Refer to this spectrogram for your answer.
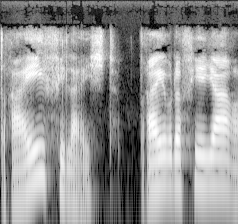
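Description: A normal speaking voice from a woman at a medium pitch, with ordinary pitch variation. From East Germany, Saxony-Anhalt (Quedlinburg). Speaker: interviewee, mother of the host. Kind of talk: personal life story interview.

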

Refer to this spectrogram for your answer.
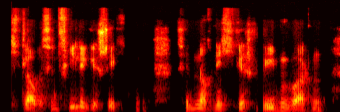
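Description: A man's voice comes through dry and close, without any echo. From Germany. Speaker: journalist. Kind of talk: interview. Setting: video call. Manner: hesitant, many fillers.

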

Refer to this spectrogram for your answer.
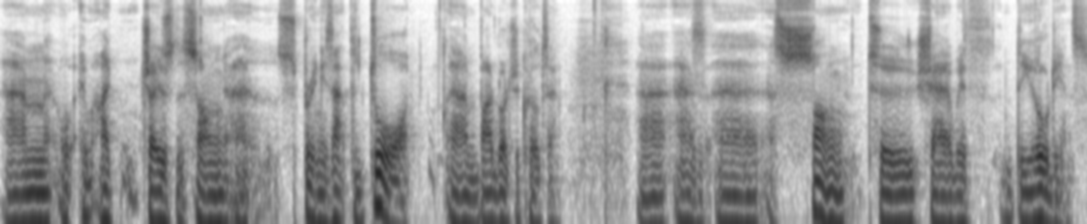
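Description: A man talks at a very slow pace in a very deep, low, somewhat breathy voice. His intonation stays fairly even, with long, frequent pauses. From northern England. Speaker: pediatric hepatologist. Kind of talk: interview. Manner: halting, many fillers.

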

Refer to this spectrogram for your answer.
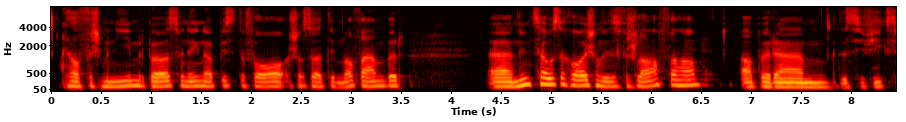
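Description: The speaker has an ordinary speaking voice. Fairly even intonation goes with a moderate pace. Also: man. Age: 30s. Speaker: rapper. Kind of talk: casual chat.

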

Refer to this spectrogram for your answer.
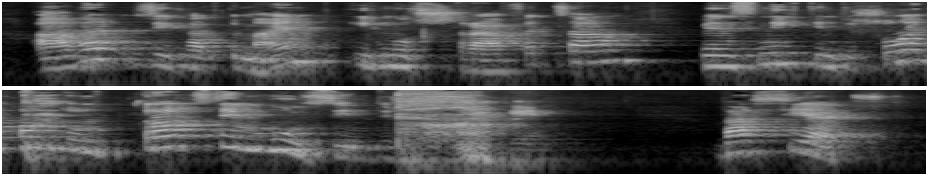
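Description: A woman's fairly high voice with a non-native accent, very wide pitch swings, and a very slow pace. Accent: German with foreign. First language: Serbo-Croatian (speaking German). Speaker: immigrant mother and teacher. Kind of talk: interview storytelling. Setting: at home.

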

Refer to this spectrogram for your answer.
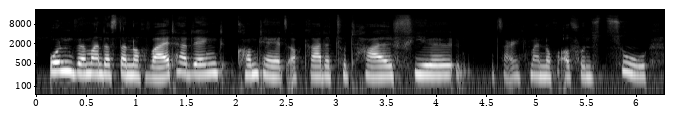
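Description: Her pitch is fairly high and her intonation fairly even. The woman keeps a moderate pace. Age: 20s. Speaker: digitalization officer at care company. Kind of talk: casual interview. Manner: hesitant, many fillers.

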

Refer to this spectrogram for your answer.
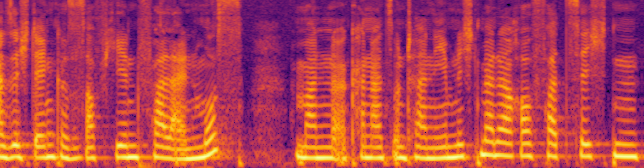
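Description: On a very clean recording with a silent background, a dark, mellow tone carries fairly even intonation. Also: woman. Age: 30s. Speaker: recruiter. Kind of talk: interview. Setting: studio.

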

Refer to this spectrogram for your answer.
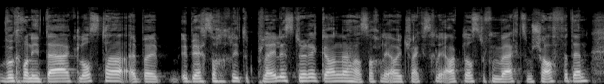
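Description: Speaking very fast, a man keeps a fairly high pitch in monotone, flat intonation. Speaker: radio host. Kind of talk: casual chat.

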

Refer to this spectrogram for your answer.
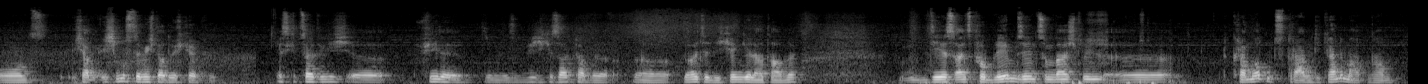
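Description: A man's fairly low, fairly even voice at a moderate pace, with long, frequent pauses, big swings in loudness and noticeable background noise. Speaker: young person at a youth centre. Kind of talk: interview. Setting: youth centre. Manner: halting.

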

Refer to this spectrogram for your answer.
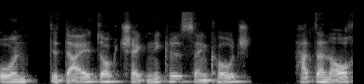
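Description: A man's fairly low voice at a very slow pace, with ordinary pitch variation, against a quiet background. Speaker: bodybuilding podcast host. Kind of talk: casual chat.

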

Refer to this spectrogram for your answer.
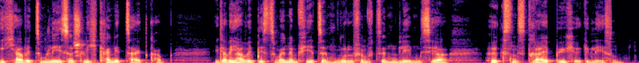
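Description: A woman with a very deep, low pitch and a dark, mellow tone speaks fairly slowly with fairly even intonation. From Austria, Tyrol. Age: 60s. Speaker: poet. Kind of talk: interview.

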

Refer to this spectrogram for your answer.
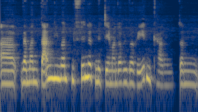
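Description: This woman's voice is medium in pitch and somewhat breathy. She moves at a moderate pace with ordinary pitch variation. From Austria, Vienna. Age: 20s. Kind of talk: casual interview. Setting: remote call.

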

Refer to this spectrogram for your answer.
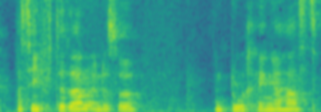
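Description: The speaker is a woman with a medium pitch. She keeps to a moderate pace. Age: 30s. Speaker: podcast host. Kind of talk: interview. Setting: at the guest's home.

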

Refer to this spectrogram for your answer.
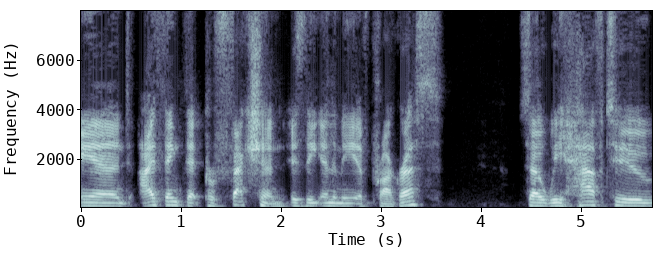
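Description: Over a quiet background, a man with a Southern US accent speaks at a medium pitch in a bright, sharp tone with ordinary pitch variation. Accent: Southern American. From US South, Tennessee. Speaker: bestselling author and business executive. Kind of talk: interview.

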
